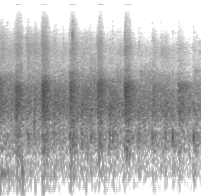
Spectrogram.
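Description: Congregation at a church service applauding, with quiet, steady rhythmic clapping whose swells recur at a regular pace throughout.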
